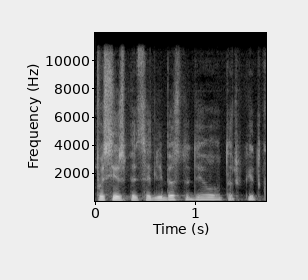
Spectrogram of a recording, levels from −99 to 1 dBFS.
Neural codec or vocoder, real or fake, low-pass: autoencoder, 48 kHz, 128 numbers a frame, DAC-VAE, trained on Japanese speech; fake; 10.8 kHz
